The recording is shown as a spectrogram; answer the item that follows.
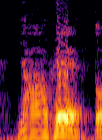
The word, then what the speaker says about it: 야훼: 그것이 곧 우리말로 여호와라는 발음이 되었는데 아마도 예호와가 그들이 붙이는 모음으로는 더 가까운 발음인지도 모르겠습니다. 예. 그런데 요즘은 그 원래 발음을 찾았다고 해서 학자들이요, 연구를 거듭해서 찾았다고 해가지고, 야훼 또는 야훼라고 발음을 합니다.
